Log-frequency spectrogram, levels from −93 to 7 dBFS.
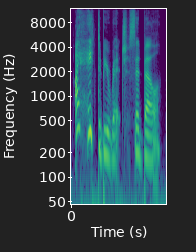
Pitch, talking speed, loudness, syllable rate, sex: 220 Hz, 220 wpm, -20 LUFS, 4.4 syllables/s, female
